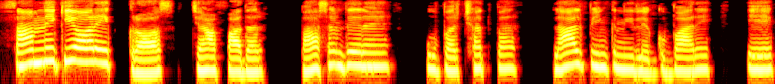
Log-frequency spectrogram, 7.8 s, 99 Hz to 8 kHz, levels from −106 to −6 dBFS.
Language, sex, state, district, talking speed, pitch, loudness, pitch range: Hindi, female, Uttarakhand, Uttarkashi, 155 wpm, 225 Hz, -16 LUFS, 200-260 Hz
